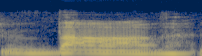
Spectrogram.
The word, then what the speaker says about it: vav: That first word, an, it's a conjunction and it's pronounced vav, V-A-V.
